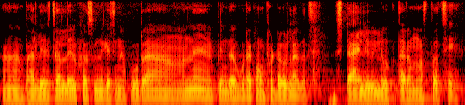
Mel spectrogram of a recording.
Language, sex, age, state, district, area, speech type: Odia, male, 60+, Odisha, Kandhamal, rural, spontaneous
